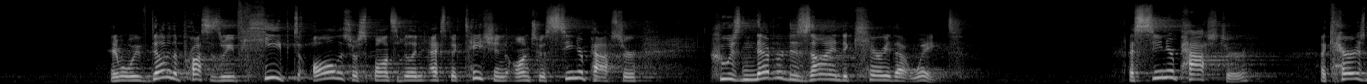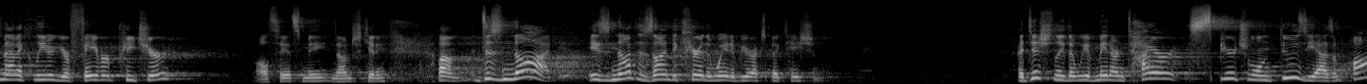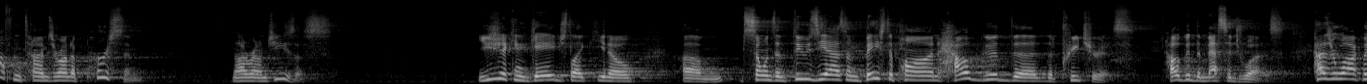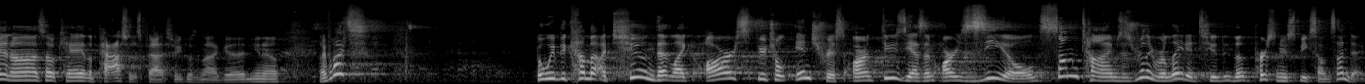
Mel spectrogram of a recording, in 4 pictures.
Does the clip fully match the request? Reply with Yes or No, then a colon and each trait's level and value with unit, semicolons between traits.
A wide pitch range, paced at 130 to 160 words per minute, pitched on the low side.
No: wide, 6.5 semitones; average, 155 wpm; high, 200 Hz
